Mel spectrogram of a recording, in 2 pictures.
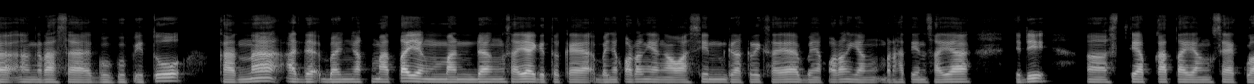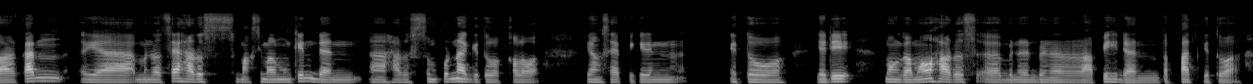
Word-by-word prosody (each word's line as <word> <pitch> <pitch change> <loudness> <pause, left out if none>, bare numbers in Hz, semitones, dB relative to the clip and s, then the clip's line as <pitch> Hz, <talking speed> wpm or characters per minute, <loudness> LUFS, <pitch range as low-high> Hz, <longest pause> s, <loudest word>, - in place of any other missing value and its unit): eee, 115 +1 -2
ngerasa 110 0 +1 0.2
gugup 110 +1 -8
itu, 110 +7 -4 0.6
karena 115 +4 +1 0.3
ada 125 -1 +1
banyak 120 0 -2
mata 120 +4 +4
yang 135 -3 +6 0.2
mandang 115 +1 +2 0.2
saya, 120 +1 +6
gitu. 115 -1 -4
Kayak 110 -1 +2
banyak 110 0 -5
orang 120 0 0
yang 115 -1 -1
ngawasin 110 +2 0
gerak-gerik 110 0 -2
saya, 110 +1 +1 0.2
banyak 110 -1 -4
orang 120 +2 +1
yang 110 -1 -2 0.2
merhatiin 110 0 -6
saya. 120 +2 +3 0.4
Jadi, 140 +6 +1 0.4
eee, 115 -1 +2
setiap 115 0 0
kata 115 0 +2
yang 110 0 -2
saya 110 -1 0
keluarkan, 140 +9 +3 0.2
ya 110 -2 +1
menurut 110 0 -5
saya 140 -1 +4
harus 120 -1 +2 0.2
semaksimal 115 0 -3
mungkin 140 +6 -1
dan, 110 0 -2
eee, 110 -1 -2
harus 110 0 -6
sempurna 125 +3 +2
gitu, 105 -1 -5
kalau 105 -1 -2 0.5
yang 115 -1 -2
saya 110 0 -3
pikirin 110 +1 -5 0.5
itu. 110 -1 -2 0.3
Jadi, 135 +4 +3 0.3
mau 115 -1 -1
nggak 110 -1 +3
mau 135 +3 +6
harus, 115 -3 +2
eee, 105 -1 -4
bener-bener 105 -1 -4
rapih 125 +5 -1
dan 100 -1 -3
tepat - - -1
gitu - - -8
o - - -7
115 Hz, 140 wpm, -26 LUFS, 110-120 Hz, 0.6 s, yang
